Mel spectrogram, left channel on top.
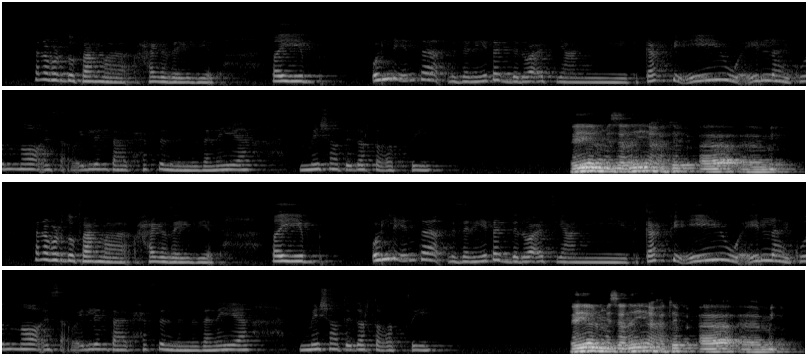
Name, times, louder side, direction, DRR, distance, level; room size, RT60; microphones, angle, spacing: voice 1, 0.3-3.1 3.7-12.4, right 2 dB, 25° right, 7 dB, 0.7 m, -35 dB
voice 2, 13.7-15.8, equal, 45° right, 5 dB, 2.2 m, -22 dB
15.5 x 12.0 x 4.4 m, 0.64 s
head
